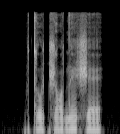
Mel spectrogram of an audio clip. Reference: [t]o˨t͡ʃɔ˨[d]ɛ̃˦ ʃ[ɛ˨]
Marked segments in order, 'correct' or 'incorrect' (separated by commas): correct, correct, correct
